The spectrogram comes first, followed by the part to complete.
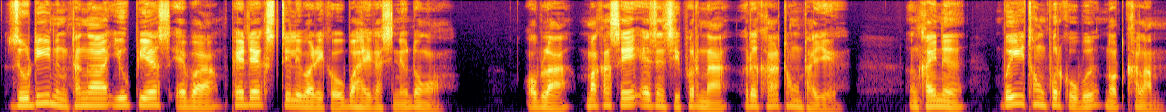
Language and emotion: Bodo, neutral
